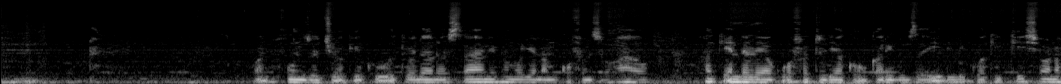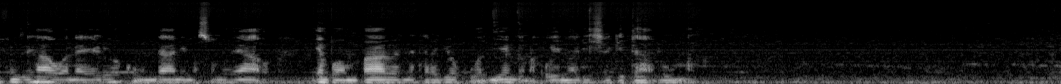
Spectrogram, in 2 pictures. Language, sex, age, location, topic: Swahili, male, 18-24, Dar es Salaam, education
